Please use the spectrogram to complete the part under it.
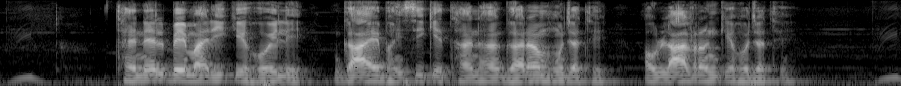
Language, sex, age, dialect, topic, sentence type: Chhattisgarhi, male, 18-24, Western/Budati/Khatahi, agriculture, statement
